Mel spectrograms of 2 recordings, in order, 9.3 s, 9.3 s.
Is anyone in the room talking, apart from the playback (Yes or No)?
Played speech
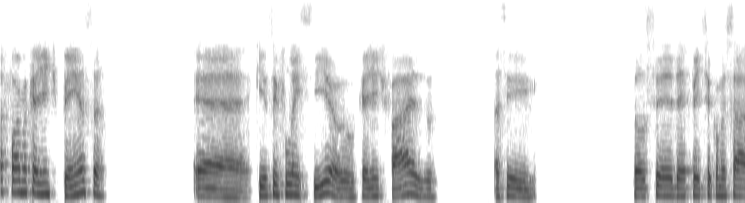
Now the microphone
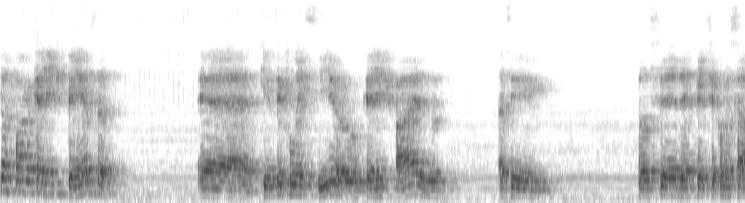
No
